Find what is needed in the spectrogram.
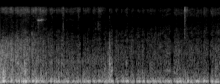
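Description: Loaded bicycle rig rolling along a paved road: a steady low hum with a fast, light rattle and a few faint clicks.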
